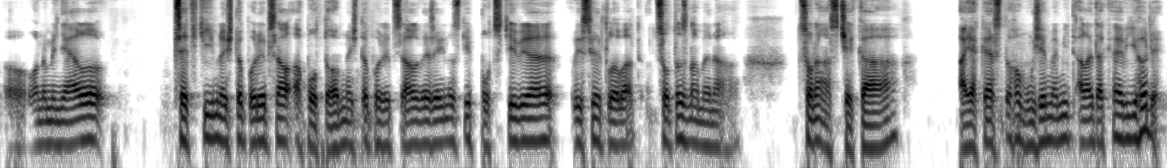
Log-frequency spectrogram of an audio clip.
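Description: This is a man with a low, mellow voice taking part as a guest in a political talk. He argues earnestly and persuasively, building each point in a measured way. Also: fairly even intonation. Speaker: guest commentator. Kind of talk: political discussion.

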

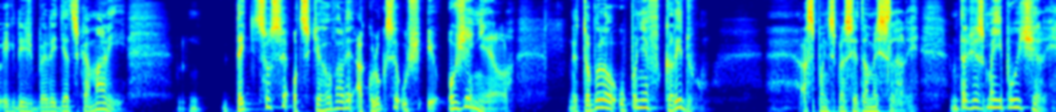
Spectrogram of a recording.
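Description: A man voicing an indignant middle-aged husband who rants and shouts crudely about being cheated, in an audiobook story. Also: on the low side, slightly rough, no room sound, studio quality. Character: furious middle-aged man, swindled family.

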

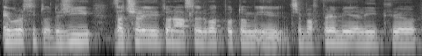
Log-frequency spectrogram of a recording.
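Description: A man's voice: medium pitch, flat delivery, darkish tone. A man speaking as a pundit in a casual football discussion, explaining at length and checking in with the others as he goes.

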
